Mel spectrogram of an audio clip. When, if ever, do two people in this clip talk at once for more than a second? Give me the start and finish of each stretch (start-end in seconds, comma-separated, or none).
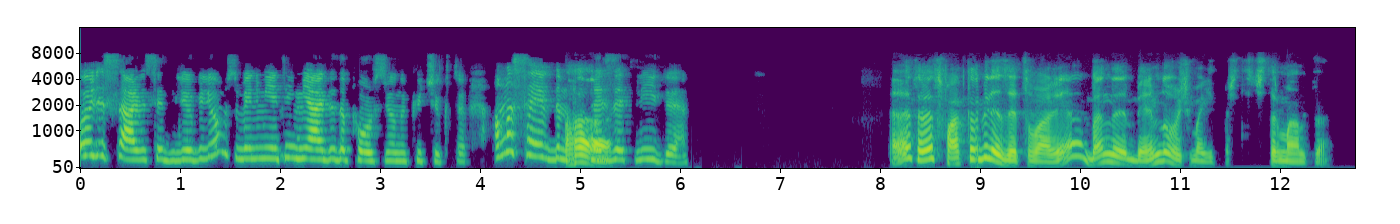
none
